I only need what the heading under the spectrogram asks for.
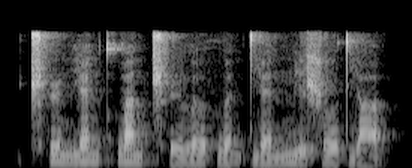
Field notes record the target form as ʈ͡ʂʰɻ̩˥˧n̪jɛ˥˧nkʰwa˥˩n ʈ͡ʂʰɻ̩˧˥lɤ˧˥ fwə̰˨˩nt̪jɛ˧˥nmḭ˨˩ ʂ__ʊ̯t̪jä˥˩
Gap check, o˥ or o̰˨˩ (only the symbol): o˥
